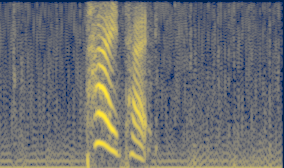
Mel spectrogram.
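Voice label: "taitai", Chinese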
